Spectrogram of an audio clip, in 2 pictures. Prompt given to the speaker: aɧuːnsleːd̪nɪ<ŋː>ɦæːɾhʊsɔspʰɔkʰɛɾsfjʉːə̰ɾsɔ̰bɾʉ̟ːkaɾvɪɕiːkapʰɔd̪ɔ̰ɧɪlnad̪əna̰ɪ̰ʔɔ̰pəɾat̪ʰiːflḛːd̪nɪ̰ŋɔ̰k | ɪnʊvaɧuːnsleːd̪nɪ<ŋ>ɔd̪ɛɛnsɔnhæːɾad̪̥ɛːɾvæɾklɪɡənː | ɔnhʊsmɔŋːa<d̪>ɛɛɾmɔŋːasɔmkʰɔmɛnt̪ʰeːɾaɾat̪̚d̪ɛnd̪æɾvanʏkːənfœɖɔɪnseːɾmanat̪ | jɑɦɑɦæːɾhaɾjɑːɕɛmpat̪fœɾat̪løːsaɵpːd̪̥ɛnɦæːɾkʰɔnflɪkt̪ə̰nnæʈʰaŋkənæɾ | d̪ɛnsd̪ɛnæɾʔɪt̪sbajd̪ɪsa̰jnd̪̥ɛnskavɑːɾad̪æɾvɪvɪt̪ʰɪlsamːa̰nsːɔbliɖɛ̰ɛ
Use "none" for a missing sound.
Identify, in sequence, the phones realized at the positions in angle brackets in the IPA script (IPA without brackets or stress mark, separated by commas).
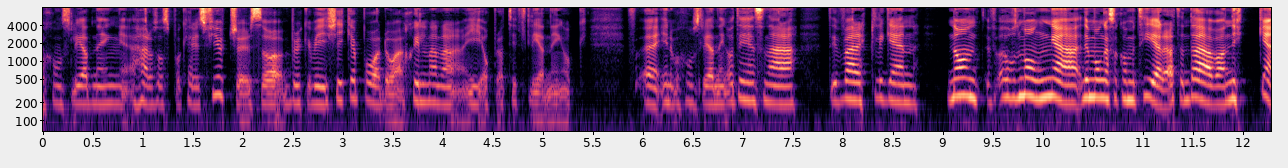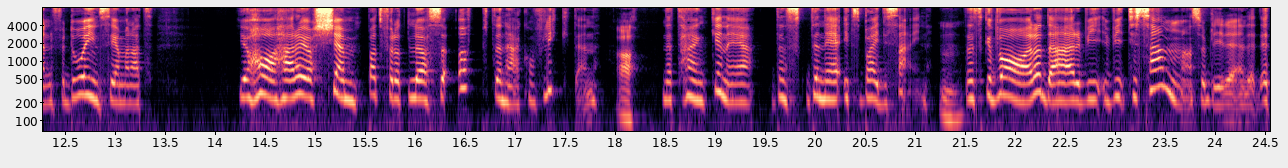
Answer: ŋ, ŋ, d̪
